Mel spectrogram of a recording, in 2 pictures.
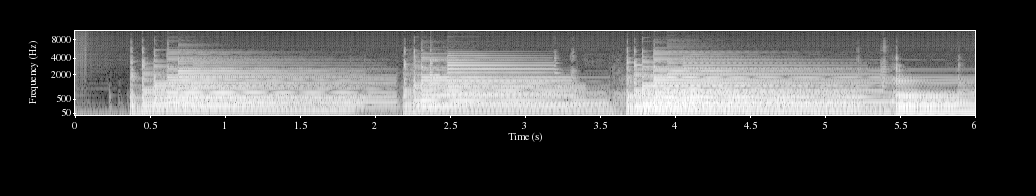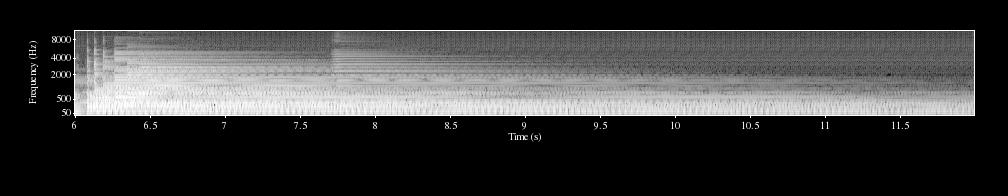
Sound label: guitar chords dry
